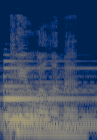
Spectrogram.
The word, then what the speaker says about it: Coleman: Pronunciation, Kolmn.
